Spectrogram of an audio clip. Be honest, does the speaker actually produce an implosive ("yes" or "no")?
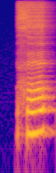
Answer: no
